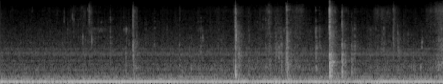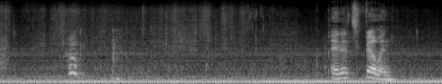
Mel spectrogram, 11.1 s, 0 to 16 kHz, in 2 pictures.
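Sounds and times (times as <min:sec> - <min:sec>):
steady low hum: 0:00.0 - 0:11.0
person chewing: 0:00.7 - 0:08.9.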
